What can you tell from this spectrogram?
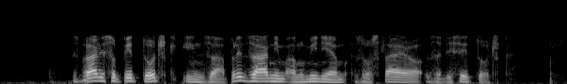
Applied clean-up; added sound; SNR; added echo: none; none; none; none.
